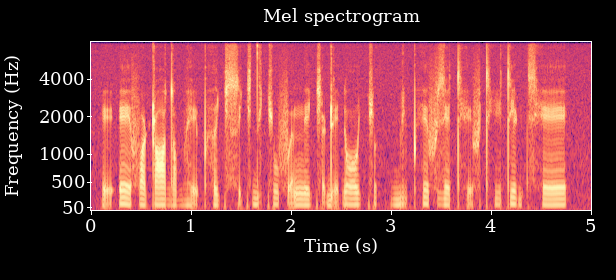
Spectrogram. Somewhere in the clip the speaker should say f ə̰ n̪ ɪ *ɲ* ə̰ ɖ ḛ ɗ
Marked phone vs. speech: incorrect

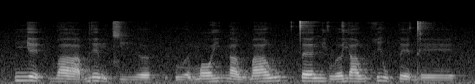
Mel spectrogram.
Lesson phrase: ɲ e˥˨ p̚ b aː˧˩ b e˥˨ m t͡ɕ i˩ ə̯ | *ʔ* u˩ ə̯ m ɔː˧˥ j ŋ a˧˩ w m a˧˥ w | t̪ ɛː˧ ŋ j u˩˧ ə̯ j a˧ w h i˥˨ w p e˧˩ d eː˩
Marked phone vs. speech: correct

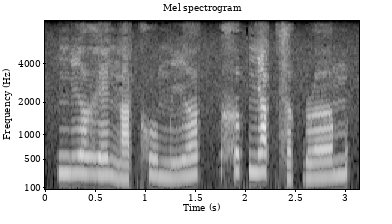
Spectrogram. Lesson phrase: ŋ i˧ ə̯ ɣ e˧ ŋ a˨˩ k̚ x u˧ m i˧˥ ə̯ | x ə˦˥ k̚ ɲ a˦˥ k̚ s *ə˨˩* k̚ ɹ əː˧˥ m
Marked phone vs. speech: correct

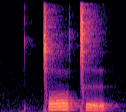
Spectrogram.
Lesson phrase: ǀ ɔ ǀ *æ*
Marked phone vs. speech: incorrect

